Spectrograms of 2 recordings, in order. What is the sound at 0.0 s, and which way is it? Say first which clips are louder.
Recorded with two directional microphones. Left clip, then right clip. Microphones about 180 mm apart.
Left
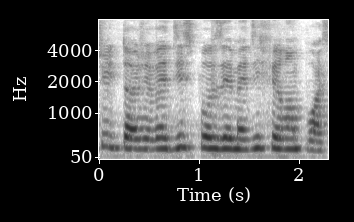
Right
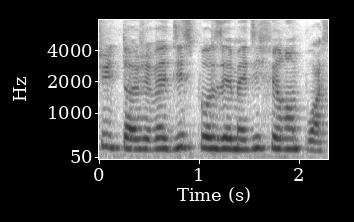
A woman's voice: left 1 dB; 55° right (ahead or behind).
